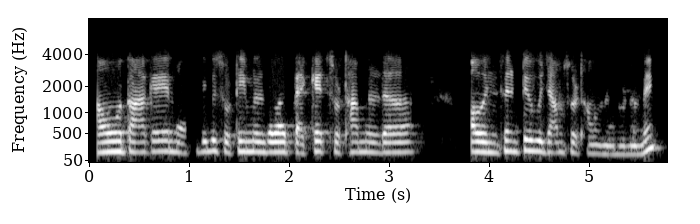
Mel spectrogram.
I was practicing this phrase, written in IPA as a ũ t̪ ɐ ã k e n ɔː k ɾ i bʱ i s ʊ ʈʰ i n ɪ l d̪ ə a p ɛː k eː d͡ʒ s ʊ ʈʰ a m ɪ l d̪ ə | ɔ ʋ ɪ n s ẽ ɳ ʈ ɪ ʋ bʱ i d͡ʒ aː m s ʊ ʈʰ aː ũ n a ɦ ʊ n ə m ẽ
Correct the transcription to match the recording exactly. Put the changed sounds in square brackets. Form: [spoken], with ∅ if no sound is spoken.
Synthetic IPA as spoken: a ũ t̪ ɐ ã k e n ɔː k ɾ i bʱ i s ʊ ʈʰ i [m] ɪ l d̪ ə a p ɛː k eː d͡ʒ s ʊ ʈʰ a m ɪ l d̪ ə | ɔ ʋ ɪ n s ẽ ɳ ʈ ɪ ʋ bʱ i d͡ʒ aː m s ʊ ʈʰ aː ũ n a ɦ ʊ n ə m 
